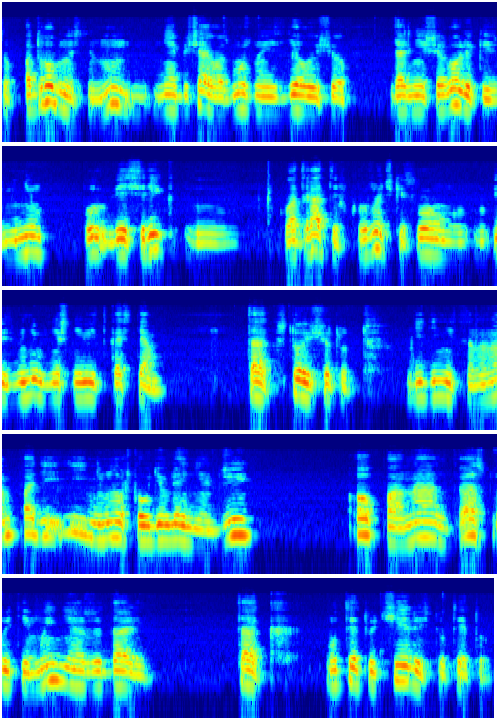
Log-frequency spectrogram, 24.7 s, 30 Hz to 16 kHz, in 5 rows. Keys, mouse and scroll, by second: 2.6 middle click, 2.6 scroll up 1, 4.1-4.8 scroll down 1, 7.0-7.4 scroll down 5, 7.6-8.7 scroll down 1, 11.4-11.9 scroll up 2, 12.3 middle click, 12.3-14.2 scroll up 2, 14.2 KP_1, 17.1 g, 23.8 click.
